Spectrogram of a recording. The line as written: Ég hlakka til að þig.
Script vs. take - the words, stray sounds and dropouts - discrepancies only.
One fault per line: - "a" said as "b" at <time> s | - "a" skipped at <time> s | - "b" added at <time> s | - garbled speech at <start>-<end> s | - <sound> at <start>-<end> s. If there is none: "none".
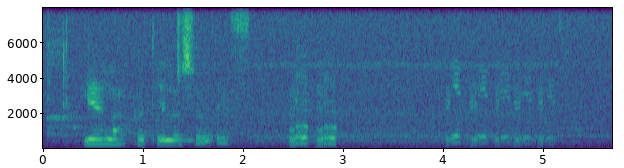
- "sjá" added at 1.5 s
- laugh at 2.5-2.9 s
- laugh at 4.0-5.1 s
